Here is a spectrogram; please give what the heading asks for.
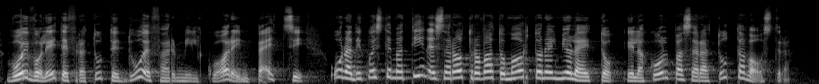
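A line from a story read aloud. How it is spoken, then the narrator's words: Exclaimed. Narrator (Italian): esclamò Adolfo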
